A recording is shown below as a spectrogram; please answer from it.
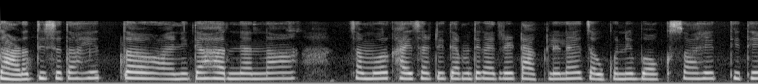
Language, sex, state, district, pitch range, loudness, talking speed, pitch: Marathi, female, Maharashtra, Pune, 255-275 Hz, -17 LUFS, 125 wpm, 270 Hz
